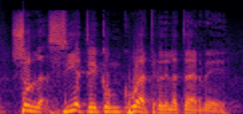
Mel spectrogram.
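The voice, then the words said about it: Radio announcer voice. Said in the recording (Spanish): “hazlo con voz de locutor”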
